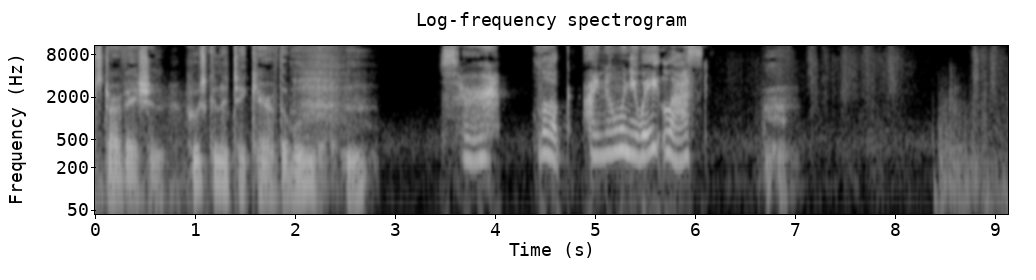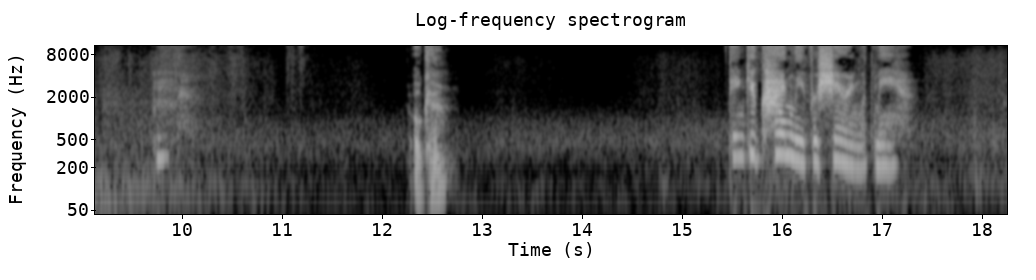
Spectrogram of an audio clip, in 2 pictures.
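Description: A young woman speaks softly and gently.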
